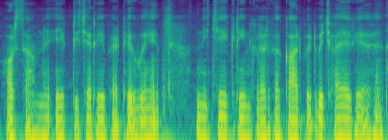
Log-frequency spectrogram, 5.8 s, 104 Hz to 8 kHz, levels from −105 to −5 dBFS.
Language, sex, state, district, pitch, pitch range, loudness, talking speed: Hindi, male, Bihar, Patna, 100 Hz, 95-105 Hz, -19 LUFS, 165 wpm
